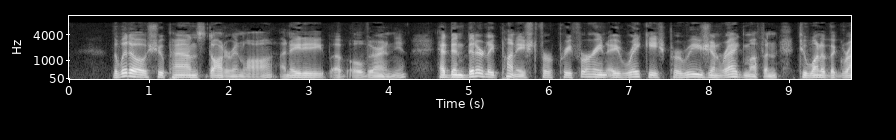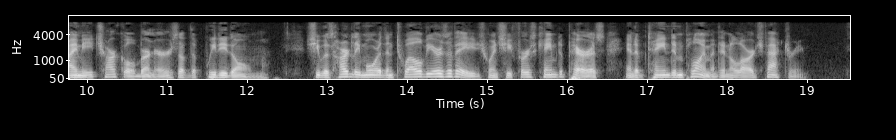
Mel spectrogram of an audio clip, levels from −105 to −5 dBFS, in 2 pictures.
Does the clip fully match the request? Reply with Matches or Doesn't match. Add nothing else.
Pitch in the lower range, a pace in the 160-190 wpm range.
Matches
